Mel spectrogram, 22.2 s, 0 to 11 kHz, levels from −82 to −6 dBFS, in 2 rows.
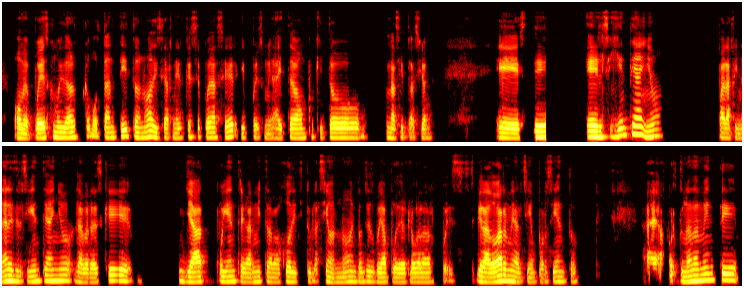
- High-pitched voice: No, low, 115 Hz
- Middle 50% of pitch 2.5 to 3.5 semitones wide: Yes, average, 2.9 semitones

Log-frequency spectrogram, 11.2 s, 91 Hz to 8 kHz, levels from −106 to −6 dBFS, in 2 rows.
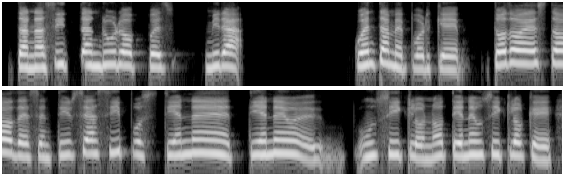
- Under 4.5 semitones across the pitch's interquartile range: Yes, average, 2.8 semitones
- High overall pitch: Yes, very high, 255 Hz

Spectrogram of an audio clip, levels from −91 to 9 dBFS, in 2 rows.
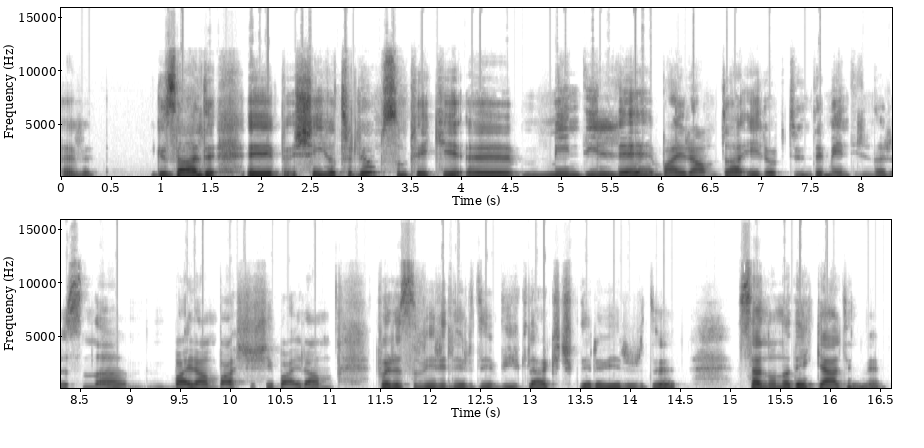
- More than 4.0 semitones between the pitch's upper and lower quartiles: Yes, average, 4.7 semitones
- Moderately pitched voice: Yes, medium, 165 Hz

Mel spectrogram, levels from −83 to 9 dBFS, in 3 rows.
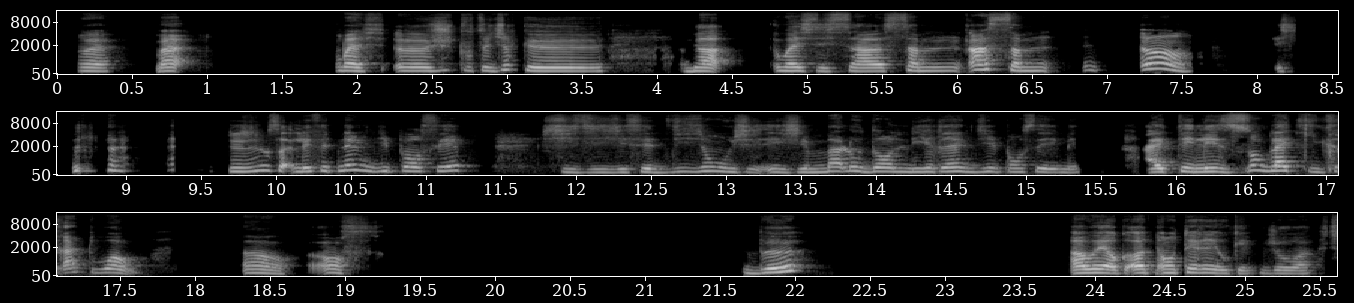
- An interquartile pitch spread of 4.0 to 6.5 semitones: No, average, 2.9 semitones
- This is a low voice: No, high, 210 Hz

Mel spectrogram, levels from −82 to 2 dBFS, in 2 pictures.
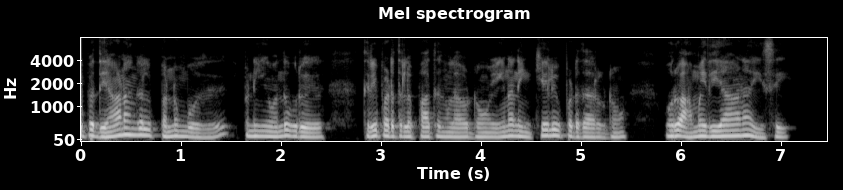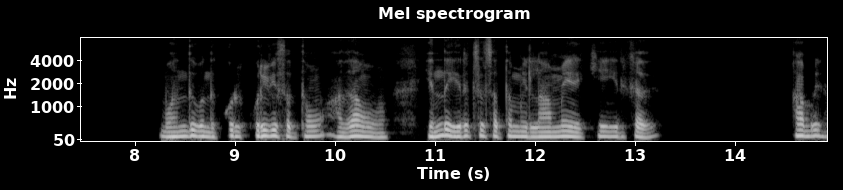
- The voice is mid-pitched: Yes, medium, 145 Hz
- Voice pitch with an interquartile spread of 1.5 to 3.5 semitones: Yes, average, 2.8 semitones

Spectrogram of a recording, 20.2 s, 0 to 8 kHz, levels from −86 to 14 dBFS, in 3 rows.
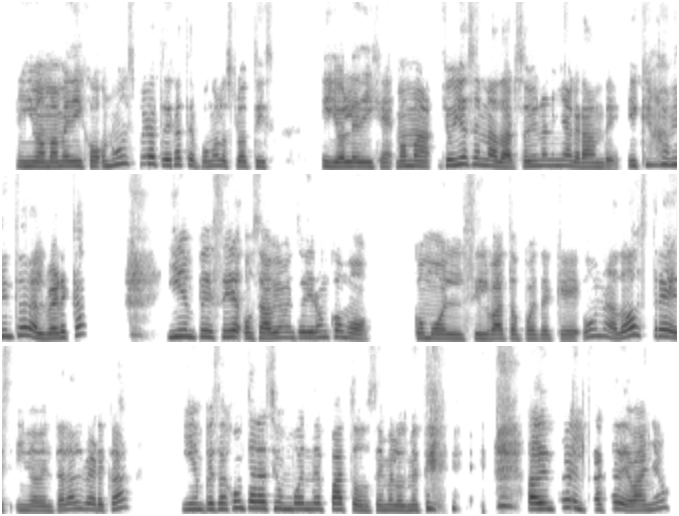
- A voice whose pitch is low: No, very high, 250 Hz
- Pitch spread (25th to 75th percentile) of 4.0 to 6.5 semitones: Yes, average, 4.4 semitones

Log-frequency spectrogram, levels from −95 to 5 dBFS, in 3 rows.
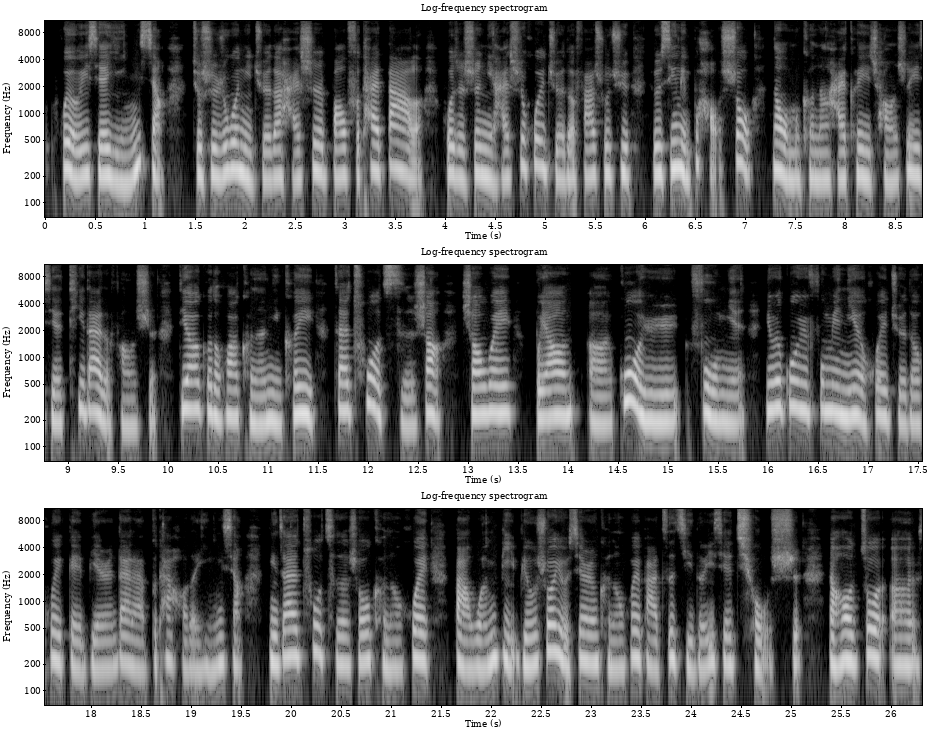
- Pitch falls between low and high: No, high, 205 Hz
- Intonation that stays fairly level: No, average, 3.4 semitones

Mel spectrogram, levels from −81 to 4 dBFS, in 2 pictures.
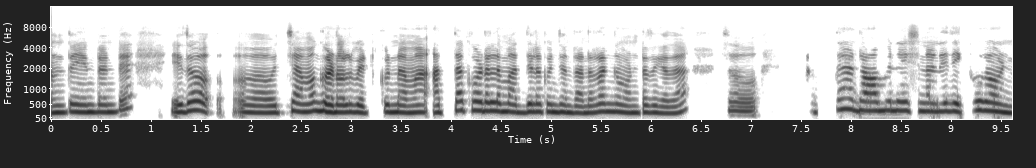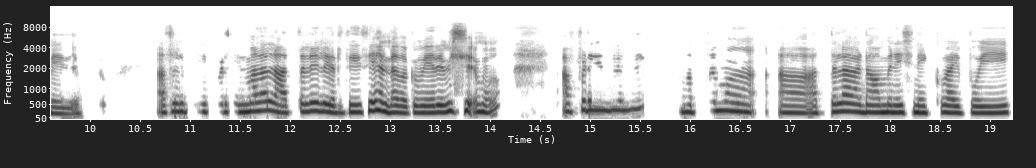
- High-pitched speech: Yes, high, 240 Hz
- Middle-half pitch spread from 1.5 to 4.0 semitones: Yes, average, 3.1 semitones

